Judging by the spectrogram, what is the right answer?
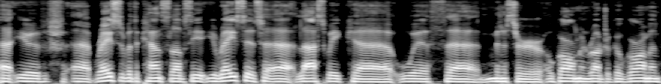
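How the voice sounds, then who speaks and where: A man speaks at a fairly quick pace in a dark, mellow tone. His delivery is monotone and flat, with very even loudness. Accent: Irish. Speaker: radio host. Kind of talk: radio current affairs interview. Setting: studio.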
